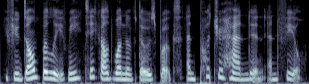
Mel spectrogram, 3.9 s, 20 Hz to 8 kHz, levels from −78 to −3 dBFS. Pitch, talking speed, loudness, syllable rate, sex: 215 Hz, 280 wpm, -20 LUFS, 6.0 syllables/s, female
